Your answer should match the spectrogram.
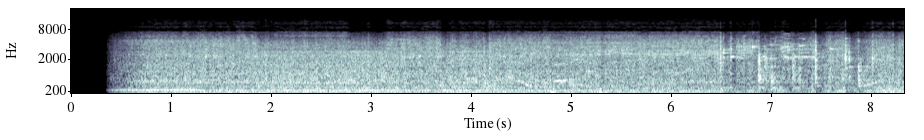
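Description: Refuse truck running steadily while its Terberg hydraulic bin lift raises a four-wheeled commercial bin and tips it into the rear hopper. The sound cuts in just under half a second in, and clattering knocks come near the end as the bin tips over.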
